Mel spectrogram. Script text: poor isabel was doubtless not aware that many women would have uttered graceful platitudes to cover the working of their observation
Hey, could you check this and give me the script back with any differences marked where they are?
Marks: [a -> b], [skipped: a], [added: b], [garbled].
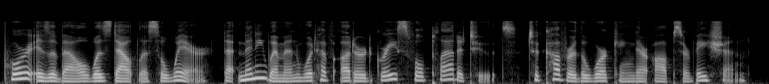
poor isabel was doubtless [skipped: not] aware that many women would have uttered graceful platitudes to cover the working [skipped: of] their observation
